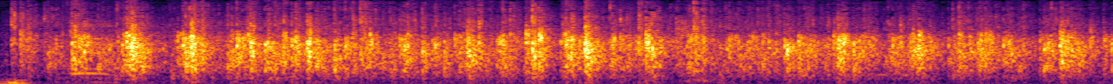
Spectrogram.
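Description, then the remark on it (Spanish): An audience applauds Christ steadily, dense overlapping claps at a fairly even level, with no speech over it. “¿Cuánto le dan un aplauso a Cristo?”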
